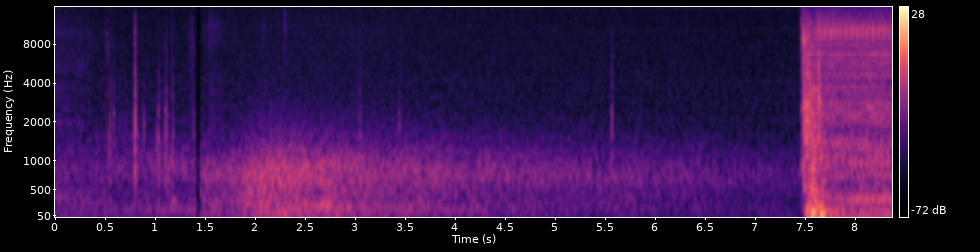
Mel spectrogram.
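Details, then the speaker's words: Rivacold chiller on a trailer, after replacing stuck compressor relay (plus external relay) and fitting new start and run capacitors for a lazy-starting compressor: a few light clicks, then the compressor starts instantly and runs steadily; starting much better, button must be pushed and held. "yeah starting much better you have to push and hold the button for it to change state"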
